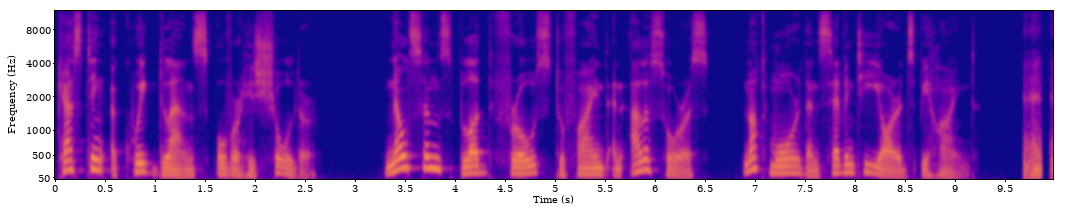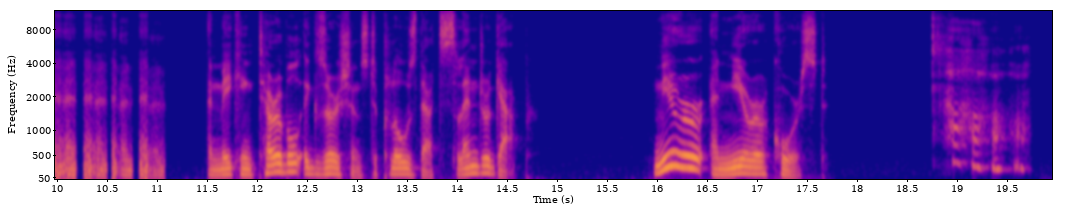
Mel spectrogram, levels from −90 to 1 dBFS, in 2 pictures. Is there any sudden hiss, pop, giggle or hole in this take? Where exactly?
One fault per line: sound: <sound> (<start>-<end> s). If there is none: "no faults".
sound: laugh (9.7-11.1 s)
sound: laugh (18.7-19.8 s)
